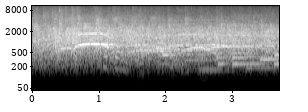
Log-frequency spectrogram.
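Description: An audience claps steadily in a dense, sustained wash of applause, with a few faint whistles and cheers rising above it, holding at an even loudness throughout.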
